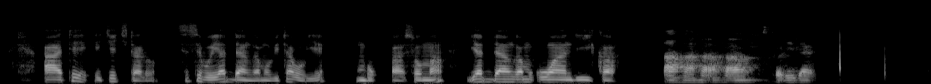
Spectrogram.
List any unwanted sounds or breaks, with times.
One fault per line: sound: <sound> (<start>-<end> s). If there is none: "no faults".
sound: laugh (6.6-8.2 s)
